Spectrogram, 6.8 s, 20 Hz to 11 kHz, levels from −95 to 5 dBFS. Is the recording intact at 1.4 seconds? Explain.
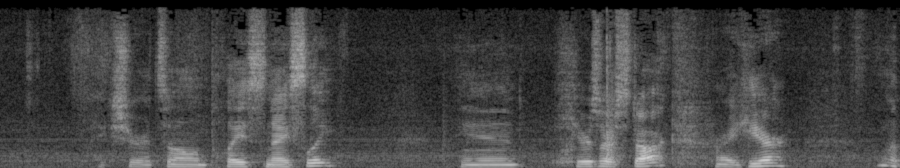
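Yes, at 1.4 seconds the audio is intact, with no dropout, click, distortion or other fault audible at that moment.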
